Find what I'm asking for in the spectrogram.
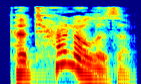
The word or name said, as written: paternalism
